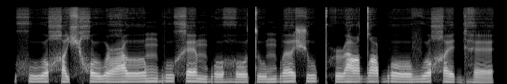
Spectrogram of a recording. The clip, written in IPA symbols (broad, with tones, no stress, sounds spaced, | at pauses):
x uː˨ χ ɐ˨ ç χ uː˨ ʕ ɤː˨˦ m b u˦ x ɛ˦ m b o˨ ɦ o˨ t u˨ m b ɜ˦ ʃ u˦ pʰ ɹ a˦ dˤ ɛ˦ b oː˦˨ v u˦ χ e˦˨ ɡʱ ɛ˨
